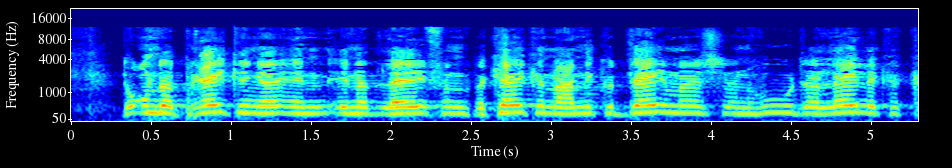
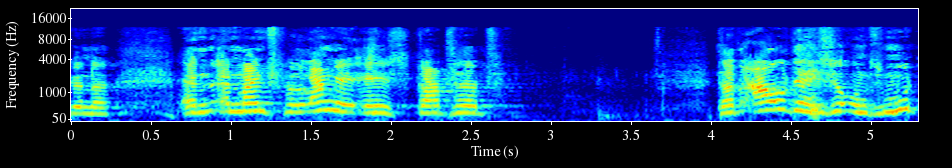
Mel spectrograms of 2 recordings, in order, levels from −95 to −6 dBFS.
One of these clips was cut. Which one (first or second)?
first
